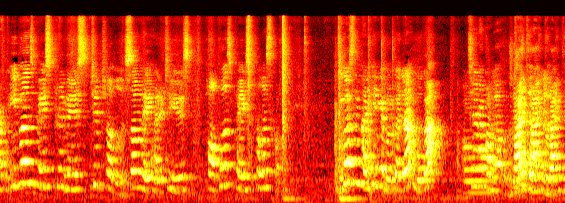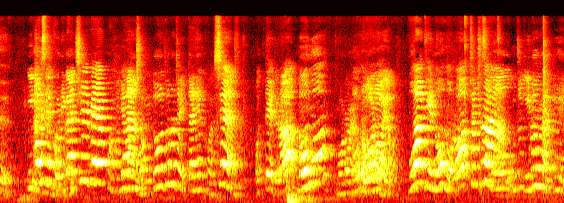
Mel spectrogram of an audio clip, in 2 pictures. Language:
Korean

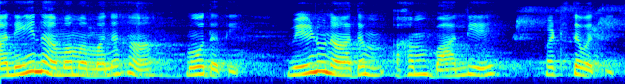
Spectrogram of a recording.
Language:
Sanskrit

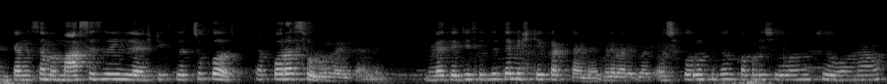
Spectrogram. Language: Konkani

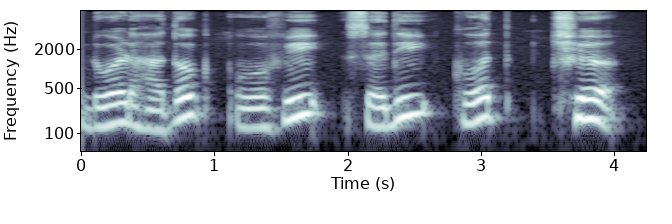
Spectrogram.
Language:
Kashmiri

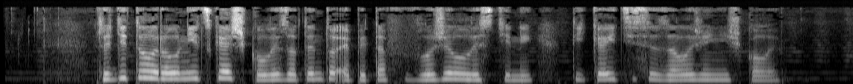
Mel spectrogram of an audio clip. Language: Czech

